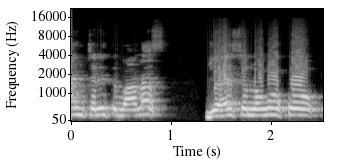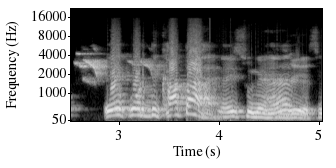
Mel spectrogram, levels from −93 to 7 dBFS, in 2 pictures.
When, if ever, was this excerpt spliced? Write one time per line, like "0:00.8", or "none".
0:04.0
